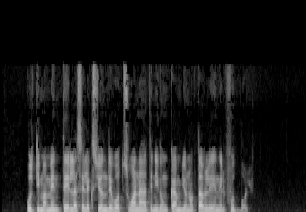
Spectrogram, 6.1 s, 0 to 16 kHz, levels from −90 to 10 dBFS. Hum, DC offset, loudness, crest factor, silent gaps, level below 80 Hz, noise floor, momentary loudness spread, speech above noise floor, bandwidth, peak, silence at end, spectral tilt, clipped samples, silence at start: none; under 0.1%; -19 LUFS; 18 dB; none; -62 dBFS; -73 dBFS; 9 LU; 54 dB; 11.5 kHz; -2 dBFS; 1.2 s; -5 dB/octave; under 0.1%; 0.55 s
